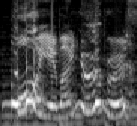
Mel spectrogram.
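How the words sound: It is spoken in a put-on youthful voice. "No, not that young"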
